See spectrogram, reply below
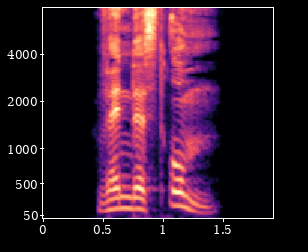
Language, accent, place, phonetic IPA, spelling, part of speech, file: German, Germany, Berlin, [ˌvɛndəst ˈʊm], wendest um, verb, De-wendest um.ogg
- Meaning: inflection of umwenden: 1. second-person singular present 2. second-person singular subjunctive I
